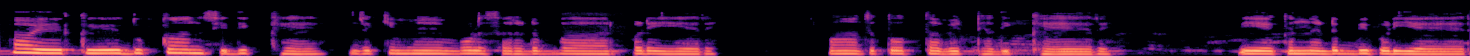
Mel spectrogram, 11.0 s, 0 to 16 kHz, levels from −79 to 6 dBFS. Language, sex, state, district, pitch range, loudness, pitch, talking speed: Rajasthani, female, Rajasthan, Churu, 170-195 Hz, -16 LUFS, 185 Hz, 140 wpm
